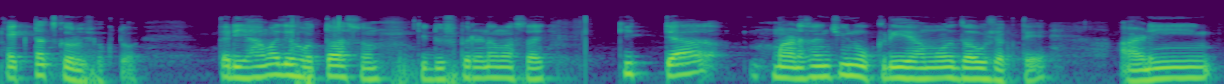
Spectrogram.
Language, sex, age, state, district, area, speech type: Marathi, male, 18-30, Maharashtra, Kolhapur, urban, spontaneous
